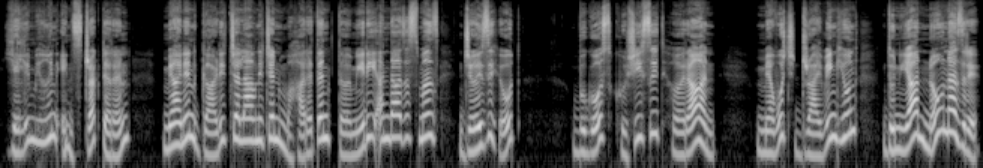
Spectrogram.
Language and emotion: Kashmiri, surprised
